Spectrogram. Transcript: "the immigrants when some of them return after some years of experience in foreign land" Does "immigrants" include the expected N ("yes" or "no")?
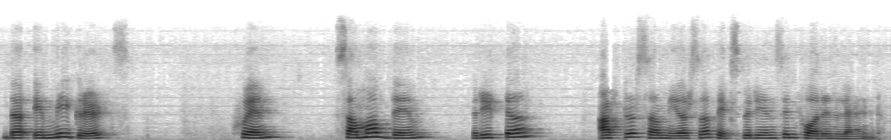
no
